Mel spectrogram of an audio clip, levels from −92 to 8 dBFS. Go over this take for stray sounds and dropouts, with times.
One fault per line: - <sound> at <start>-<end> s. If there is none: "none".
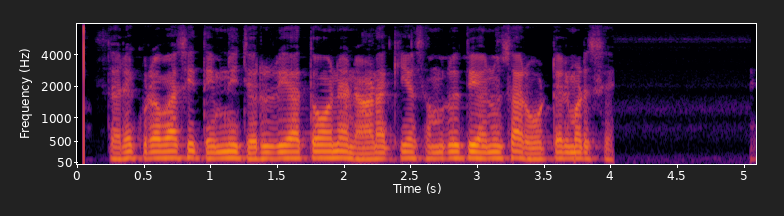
none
